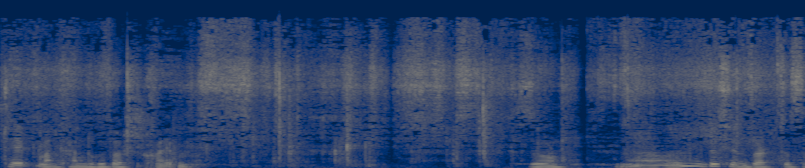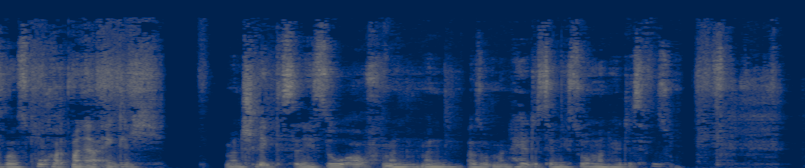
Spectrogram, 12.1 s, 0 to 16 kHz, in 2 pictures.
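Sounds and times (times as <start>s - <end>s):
paper rustling and crinkling: 0.0s - 6.6s, 11.2s - 11.6s.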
